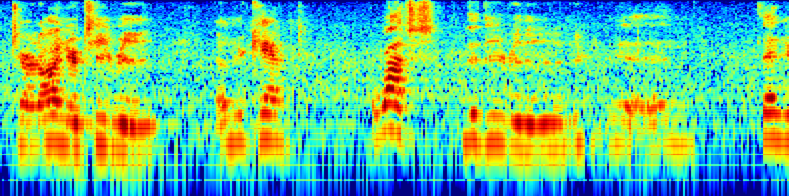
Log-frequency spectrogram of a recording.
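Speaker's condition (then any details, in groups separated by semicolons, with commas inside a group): Cerebral palsy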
